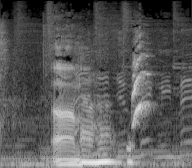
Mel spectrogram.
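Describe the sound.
Dog barking in two tonal, whiny bursts, the first longer and the second brief and sharper, fairly loud over a steady low hum.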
